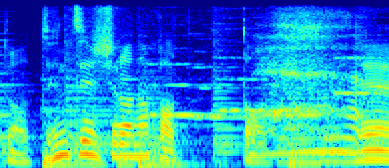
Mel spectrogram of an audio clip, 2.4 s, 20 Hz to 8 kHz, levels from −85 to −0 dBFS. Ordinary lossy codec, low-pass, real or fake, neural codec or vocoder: none; 7.2 kHz; real; none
